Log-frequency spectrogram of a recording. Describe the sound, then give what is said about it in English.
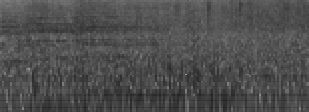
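Steady, dense hiss of rain falling, an even wash of noise with no voices and no breaks across the short stretch. “will have to wait until after it rains?”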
